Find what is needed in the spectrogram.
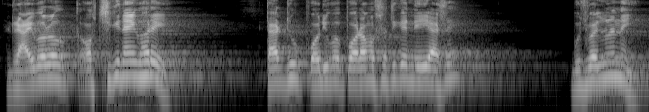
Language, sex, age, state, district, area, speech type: Odia, male, 60+, Odisha, Nayagarh, rural, spontaneous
